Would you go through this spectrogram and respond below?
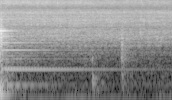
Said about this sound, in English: I'm going to give my thing a quick stir, because I don't want my garlic to burn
